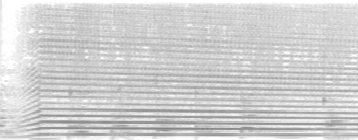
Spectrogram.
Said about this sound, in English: a bright red fire engine who has a siren that sounds like this.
